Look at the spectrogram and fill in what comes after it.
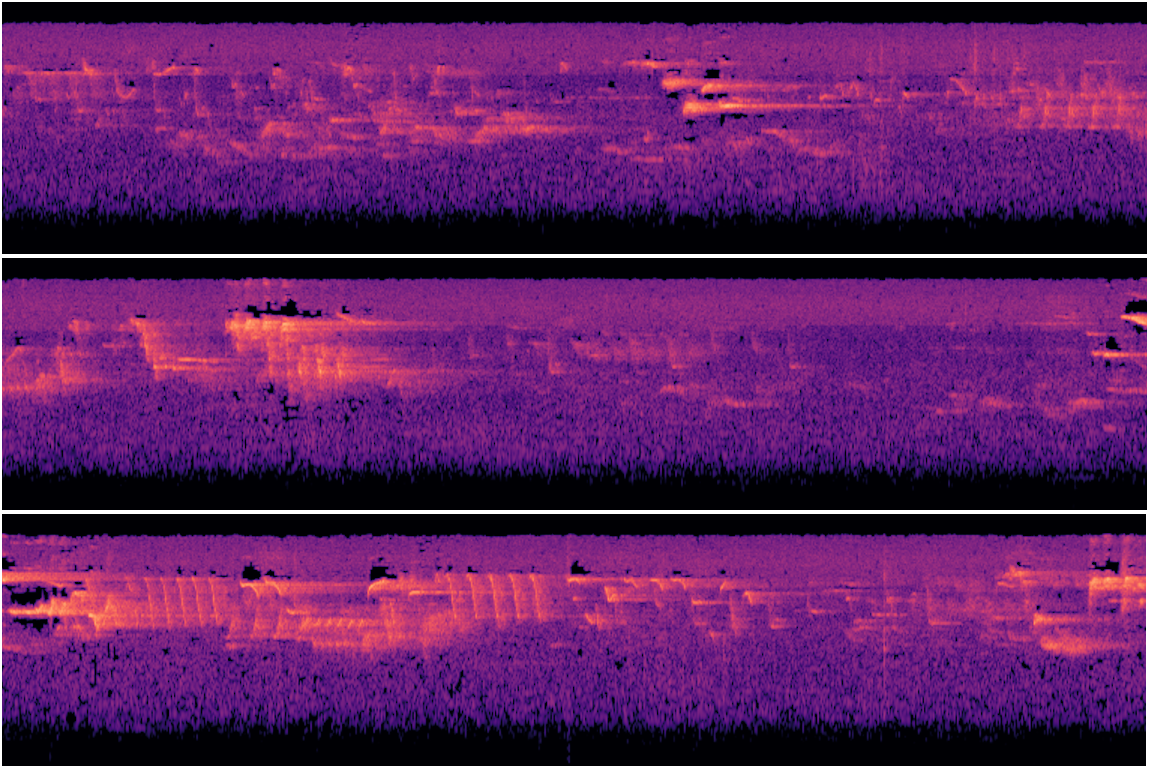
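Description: Birdsong: high chirps, whistled glides and fast trills from small birds, in several louder phrases, with a long rapid trill about two-thirds of the way through.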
